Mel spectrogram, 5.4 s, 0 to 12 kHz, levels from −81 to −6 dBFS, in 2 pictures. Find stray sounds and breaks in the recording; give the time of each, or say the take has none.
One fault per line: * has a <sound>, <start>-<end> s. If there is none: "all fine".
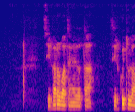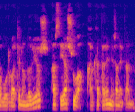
all fine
